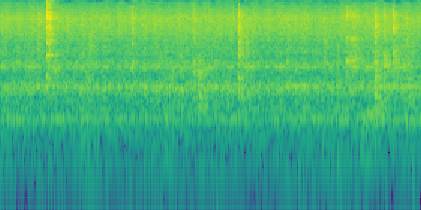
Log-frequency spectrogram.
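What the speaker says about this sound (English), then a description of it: "Mix this up a little." A mixture is stirred by hand in a bowl, giving continuous close scraping and swishing strokes with occasional clinks, and no talking.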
